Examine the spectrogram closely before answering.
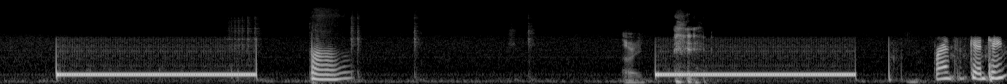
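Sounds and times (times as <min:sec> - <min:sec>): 
telephone ringback tone on an outgoing call: 0:00.6 - 0:02.6, 0:06.6 - 0:08.6
voice answering over the phone line: 0:06.7 - 0:07.1
speech: 0:09.4 - 0:10.0.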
